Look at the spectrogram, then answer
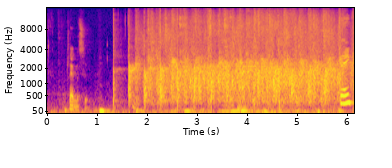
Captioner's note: applause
